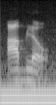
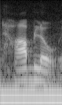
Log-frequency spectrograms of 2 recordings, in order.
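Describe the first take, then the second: First: The starting H sound is silent. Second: The starting H sound is pronounced. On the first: The speaker calls it right. "the H is pretty much silent" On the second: The speaker calls it wrong. "not hablo"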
